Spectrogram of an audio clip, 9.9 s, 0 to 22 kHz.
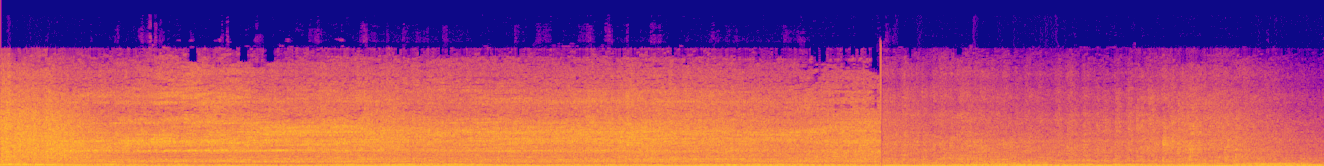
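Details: LS7-powered S14 competition car, sat about three months, freshly serviced, rear-mounted radiator bled: deep, even V8 burble rising and falling smoothly with throttle, no misses or knocks, running on all eight cylinders.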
